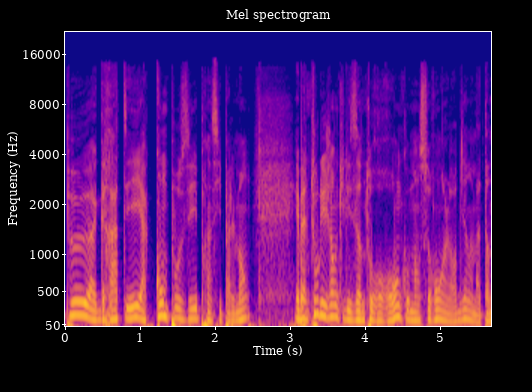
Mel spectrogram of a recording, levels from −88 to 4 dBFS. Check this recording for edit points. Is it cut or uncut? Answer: uncut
